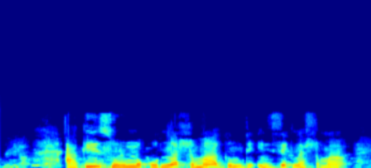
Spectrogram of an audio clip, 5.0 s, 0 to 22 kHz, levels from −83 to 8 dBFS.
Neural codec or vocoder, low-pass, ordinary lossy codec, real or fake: none; 7.2 kHz; AAC, 32 kbps; real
